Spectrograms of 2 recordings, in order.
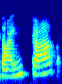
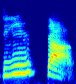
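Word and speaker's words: Dienstag: talk mon Dean star so this is not dine star IE combination so E songs will come so Dean star Dean star MIT walk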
